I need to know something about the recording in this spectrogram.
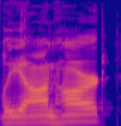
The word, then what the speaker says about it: Leonhard: My biggest Jim Leonhard issue is that his name is spelled Leonhard. It's very confusing. Jim Leonhard, it should sound like Leonard, but I kind of like that.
